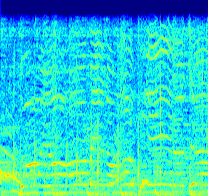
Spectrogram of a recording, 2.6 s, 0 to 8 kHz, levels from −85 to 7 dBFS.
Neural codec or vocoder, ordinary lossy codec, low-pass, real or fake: none; none; 7.2 kHz; real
